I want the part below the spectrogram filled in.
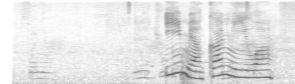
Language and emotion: Russian, neutral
